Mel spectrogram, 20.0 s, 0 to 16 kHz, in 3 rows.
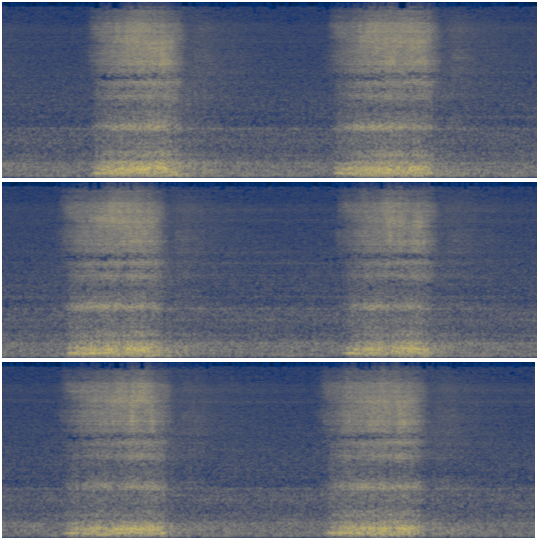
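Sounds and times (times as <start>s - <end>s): man snoring: 1.1s - 2.9s, 4.0s - 6.0s, 7.4s - 9.5s, 10.9s - 12.8s, 14.1s - 16.0s, 17.3s - 19.4s.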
